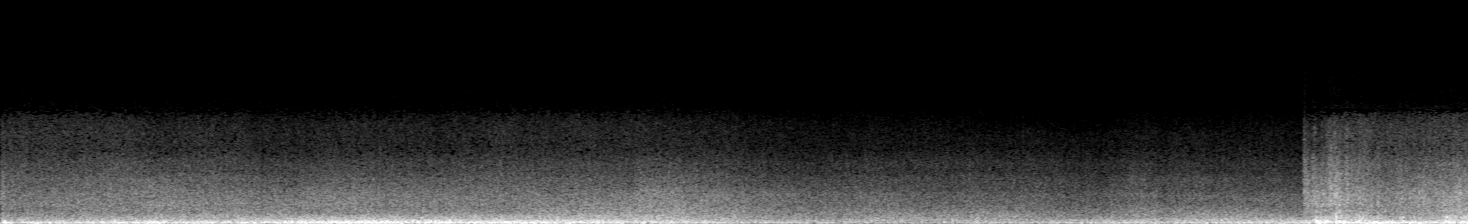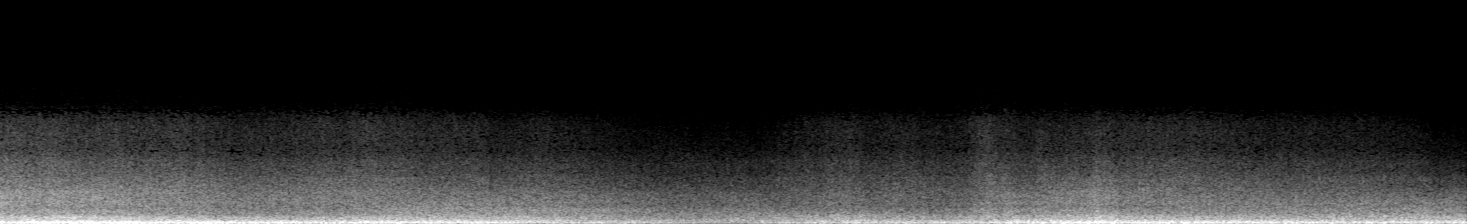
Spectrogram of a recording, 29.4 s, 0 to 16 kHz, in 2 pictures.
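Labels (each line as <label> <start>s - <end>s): A high-pressure surge of water bursts forth as dam gates open, accompanied by a high-frequency wind breeze creating a vintage surf vibe. 0.0s - 29.4s
A high-pressure surge of water bursts forth as dam gates open. 0.1s - 7.8s
High-frequency noise of water mixed with air, creating a tense atmosphere. 13.0s - 21.2s
The wind breezes mixed with the sound of water flowing from the dam. 23.9s - 29.4s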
